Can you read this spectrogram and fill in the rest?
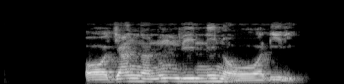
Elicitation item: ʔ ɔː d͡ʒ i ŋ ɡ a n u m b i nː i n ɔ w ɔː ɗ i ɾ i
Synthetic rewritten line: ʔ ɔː d͡ʒ a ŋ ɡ a n u m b i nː i n ɔ w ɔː ɗ i ɾ i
